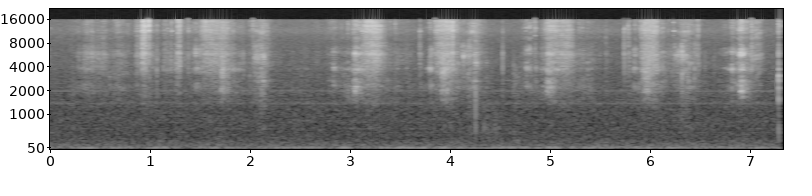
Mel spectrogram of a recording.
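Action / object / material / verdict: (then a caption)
tap / small plastic jar filled with chunky glitter / plastic / none. Long nails tap and scratch a small, clear, square plastic jar with a white lid that is full of chunky glitter, and the jar is shaken. The result is a quiet run of bright, crisp clicks and rattling, gritty scratches that come in short bursts over a faint low hum.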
